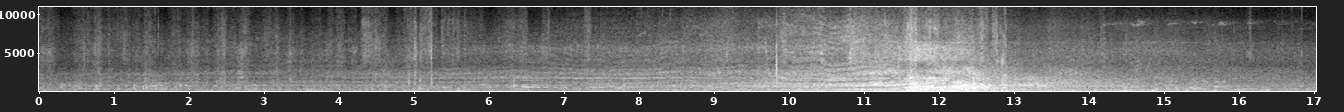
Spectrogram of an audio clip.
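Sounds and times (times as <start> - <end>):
vehicle passing: 1.6 - 17.0.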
